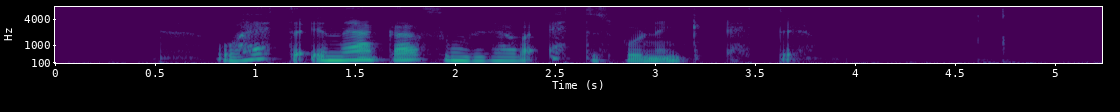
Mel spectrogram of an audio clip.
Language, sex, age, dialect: Faroese, female, 15-35, Suðurstreymoy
